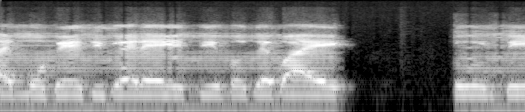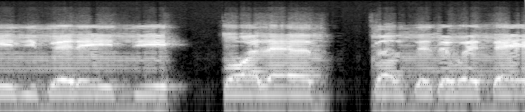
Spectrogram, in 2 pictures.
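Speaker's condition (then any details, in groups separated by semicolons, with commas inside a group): Total laryngectomy, electrolarynx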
